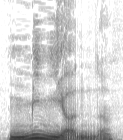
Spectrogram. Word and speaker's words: mignonne: And then another example, mignon will become mignonne. Okay, same thing here, nasal mignon, and then when you put the feminine form, mignonne.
